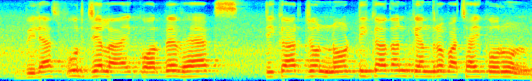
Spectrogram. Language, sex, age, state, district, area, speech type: Bengali, male, 18-30, West Bengal, Purulia, rural, read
